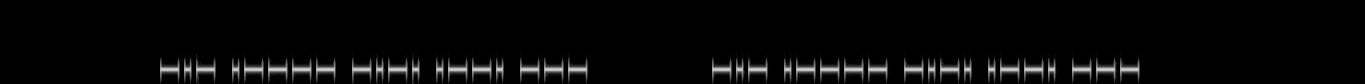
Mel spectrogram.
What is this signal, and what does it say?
Morse code, heard as a keyed tone, about 20 wpm, 700 Hz. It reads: K1CPO K1CPO
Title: USA Call Signs - 5 Characters - Repeated 2x - 20wpm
